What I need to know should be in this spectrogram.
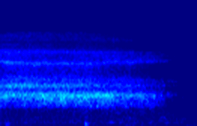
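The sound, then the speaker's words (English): A slow, airy exhale through the mouth during a guided deep-breathing exercise, after breathing in through the nose. The breath is a single long, steady rush that fades away near the end. “So I invite you to breathe in through your nose and exhale through your mouth.”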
